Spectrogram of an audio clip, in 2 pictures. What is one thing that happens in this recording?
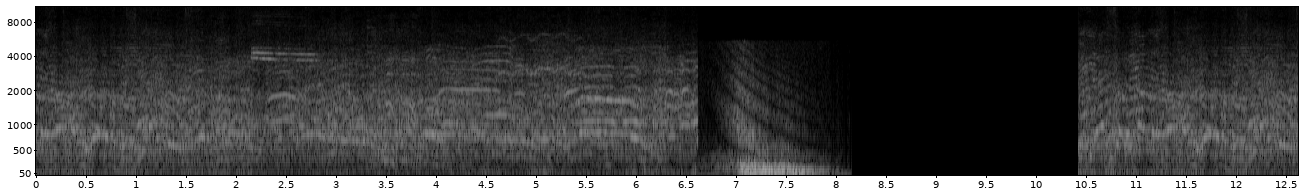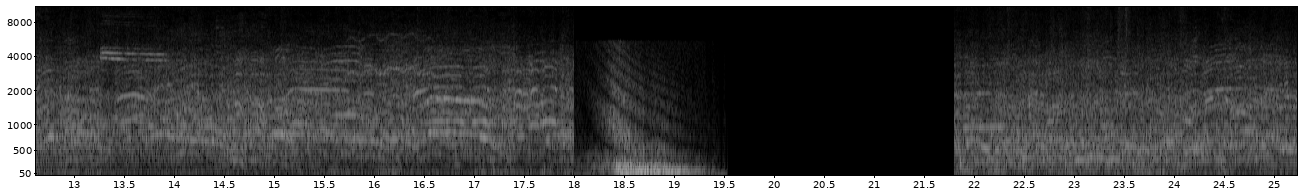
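A large crowd cheers and chants in an open stadium.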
